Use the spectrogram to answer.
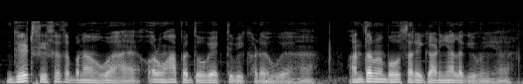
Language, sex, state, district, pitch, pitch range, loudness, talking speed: Hindi, male, Jharkhand, Palamu, 95 Hz, 85-110 Hz, -18 LUFS, 265 wpm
